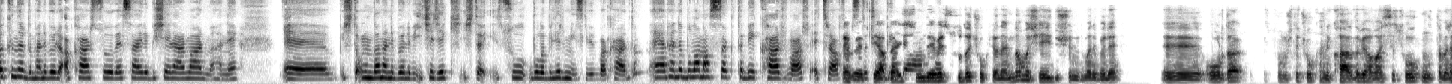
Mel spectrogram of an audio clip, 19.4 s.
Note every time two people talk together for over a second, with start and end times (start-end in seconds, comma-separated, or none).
11.2-12.6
